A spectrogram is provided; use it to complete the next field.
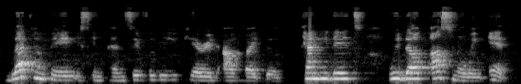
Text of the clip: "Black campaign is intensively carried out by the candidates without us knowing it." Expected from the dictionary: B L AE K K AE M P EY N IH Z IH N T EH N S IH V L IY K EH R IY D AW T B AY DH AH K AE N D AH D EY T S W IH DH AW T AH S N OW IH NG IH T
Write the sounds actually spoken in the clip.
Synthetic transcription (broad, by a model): B L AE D K AE M P EY N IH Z IH N T EH N S IH V L IY K EH R IY D AW T B AY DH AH K AE N D AH D EY T S W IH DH AW T AH S N OW IH NG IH T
